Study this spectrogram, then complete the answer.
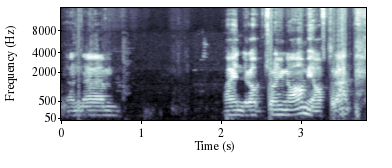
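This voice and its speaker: A man with a strong South African accent, at a medium pitch and a moderate pace. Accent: South African, still strong. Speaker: army veteran and Star Wars extra. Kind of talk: interview chat. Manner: hesitant, many fillers.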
